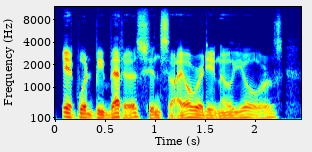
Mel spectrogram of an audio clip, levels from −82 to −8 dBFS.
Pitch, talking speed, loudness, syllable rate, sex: 95 Hz, 220 wpm, -19 LUFS, 6.0 syllables/s, male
